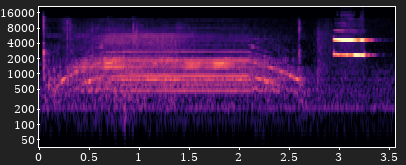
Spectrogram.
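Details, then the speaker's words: RollUpDoor by Smart Garage GDO-06 opener with red rope manual release disengaged, operate pressed: steady motor whine under three seconds with no load change, then a short beep; door doesn't move until re-engaged. "if it's disengaged the motor won't automatically re-engage so I'll just display that for a second here so right now I have the door in manual mode I'm going to press operate"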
